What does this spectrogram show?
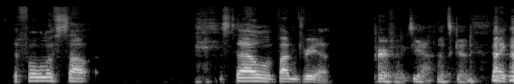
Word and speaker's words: Selvandrea: talk about and I I'm going to probably pronounce this slightly wrong the fall of sal sal vandria perfect yeah that's good thank you um could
